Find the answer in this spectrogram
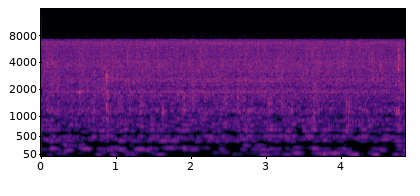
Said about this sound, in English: Now, to save dishes and time, I rinsed out that container that I had the applesauce in, and I'm going to use it to crack my eggs in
